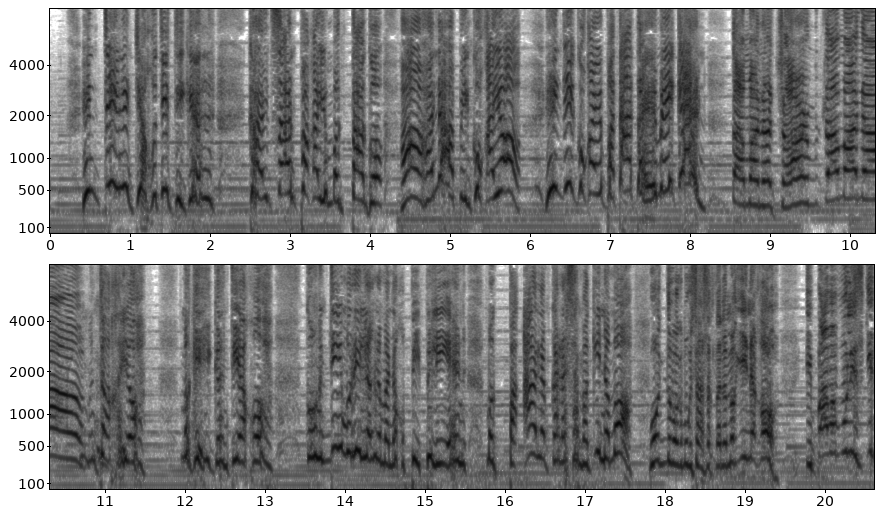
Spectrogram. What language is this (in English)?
Filipino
